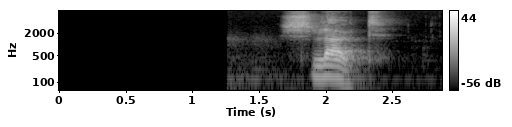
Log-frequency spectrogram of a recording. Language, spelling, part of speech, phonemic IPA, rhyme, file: Dutch, sluit, verb, /slœy̯t/, -œy̯t, Nl-sluit.ogg
- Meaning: inflection of sluiten: 1. first/second/third-person singular present indicative 2. imperative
